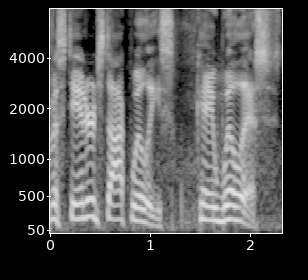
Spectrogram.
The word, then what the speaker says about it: Willys: Willis is actually how it's said, but we got a standard stock 2025 Jeep Willys right here.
